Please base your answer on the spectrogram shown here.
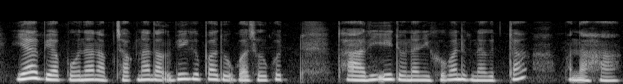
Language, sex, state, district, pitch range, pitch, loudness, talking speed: Garo, female, Meghalaya, West Garo Hills, 195-225 Hz, 210 Hz, -15 LUFS, 95 wpm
